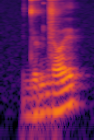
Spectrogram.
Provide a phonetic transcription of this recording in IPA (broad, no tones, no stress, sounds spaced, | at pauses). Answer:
d̪ ʏ ɖ n z ʌ ɪ̯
